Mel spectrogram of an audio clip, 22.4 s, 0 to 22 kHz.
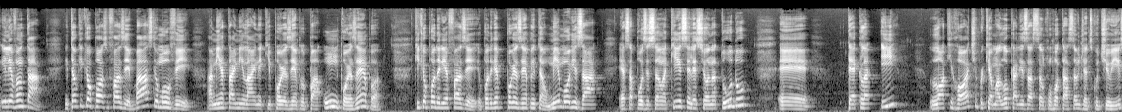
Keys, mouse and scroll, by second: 2.2 click, 7.0 middle click, 8.7 middle click, 11.9 a, 12.3 a, 17.2 i.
